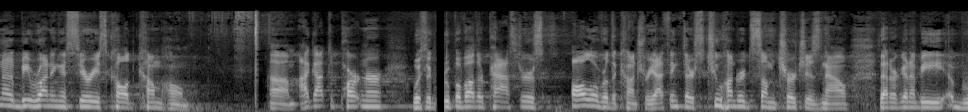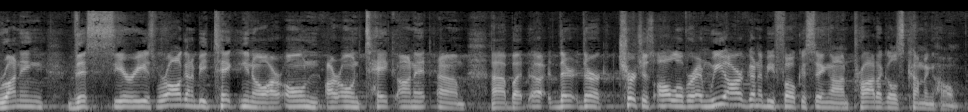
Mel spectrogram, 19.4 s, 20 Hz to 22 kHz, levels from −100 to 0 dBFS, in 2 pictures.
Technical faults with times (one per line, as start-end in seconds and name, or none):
4.34-4.48 intermittent contact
